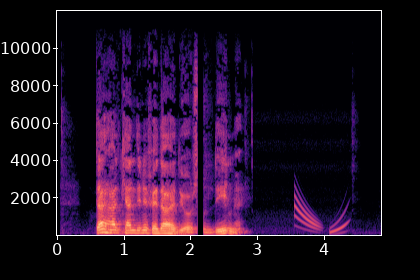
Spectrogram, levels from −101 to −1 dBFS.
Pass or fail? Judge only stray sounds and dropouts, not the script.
fail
